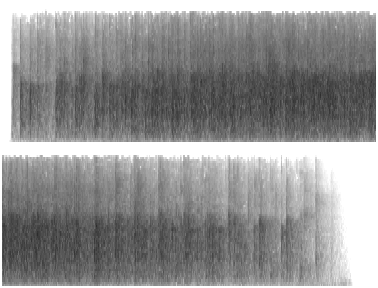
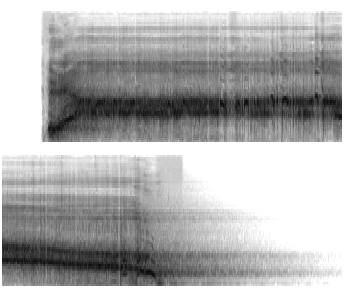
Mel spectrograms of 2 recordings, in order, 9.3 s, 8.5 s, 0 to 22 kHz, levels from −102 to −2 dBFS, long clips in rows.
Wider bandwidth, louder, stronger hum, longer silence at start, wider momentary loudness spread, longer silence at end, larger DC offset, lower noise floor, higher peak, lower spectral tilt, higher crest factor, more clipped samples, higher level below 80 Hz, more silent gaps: first, 16 kHz vs 10.5 kHz; second, -21 LUFS vs -13 LUFS; neither; second, 0.15 s vs 0.55 s; first, 13 LU vs 3 LU; second, 0.85 s vs 1.85 s; neither; second, -55 dBFS vs -83 dBFS; second, -6 dBFS vs -2 dBFS; second, 0 dB/octave vs -4.5 dB/octave; first, 18 dB vs 12 dB; neither; second, -66 dBFS vs -58 dBFS; neither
